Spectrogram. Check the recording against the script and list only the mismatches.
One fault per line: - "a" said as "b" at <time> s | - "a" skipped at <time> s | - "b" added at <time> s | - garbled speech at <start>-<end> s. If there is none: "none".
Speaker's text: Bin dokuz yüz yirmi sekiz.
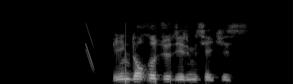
none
